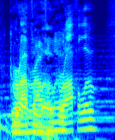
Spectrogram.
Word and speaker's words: Garofalo: Garofalo.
